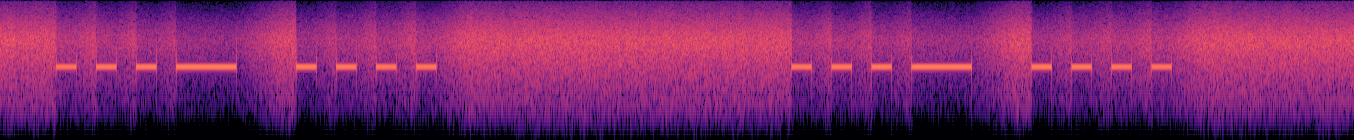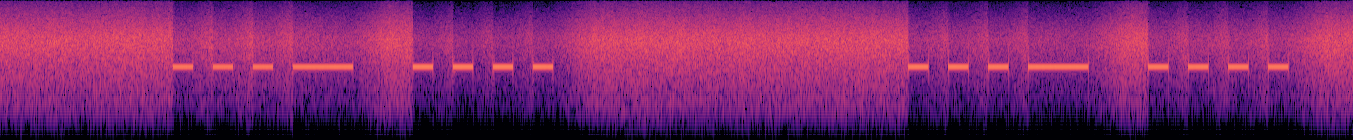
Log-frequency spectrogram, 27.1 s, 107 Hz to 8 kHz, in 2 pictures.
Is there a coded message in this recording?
Yes: Morse code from 0.5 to 26.5 s, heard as a keyed tone, machine-sent, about 6 wpm, 1020 Hz, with radio static. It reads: VH VH VH VH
